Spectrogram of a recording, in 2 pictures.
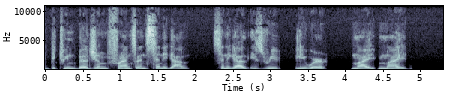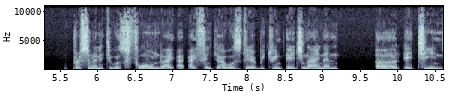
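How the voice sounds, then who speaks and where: A Haitian man in his sixties, a podcast guest, telling his life story in a reflective, halting way with many fillers and restarts. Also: lowish voice, mellow, no echo. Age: 60s.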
